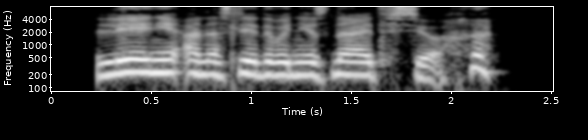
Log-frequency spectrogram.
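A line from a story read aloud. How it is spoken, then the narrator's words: Smirking snort. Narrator (Russian): хмыкнул Даррен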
